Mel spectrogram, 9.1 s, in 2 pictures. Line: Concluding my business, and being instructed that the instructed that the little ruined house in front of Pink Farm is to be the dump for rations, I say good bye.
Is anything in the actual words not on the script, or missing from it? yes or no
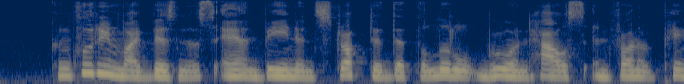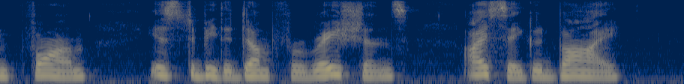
yes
